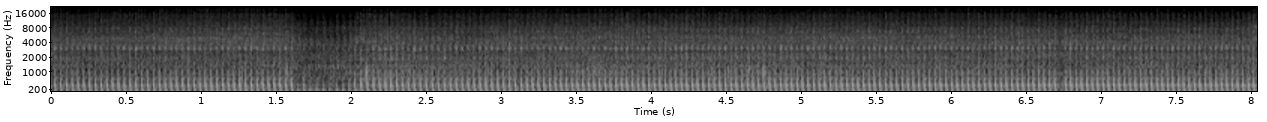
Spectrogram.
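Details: Vintage Honda Z50A mini bike, first run in over 30 years, putters with a slightly uneven beat and wavering pull from fuel starvation; the petcock was only trickling fuel and was blown out and cleaned with carb cleaner.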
